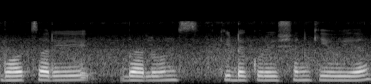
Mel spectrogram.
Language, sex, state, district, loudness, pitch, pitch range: Hindi, female, Punjab, Pathankot, -17 LUFS, 195 Hz, 195-200 Hz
